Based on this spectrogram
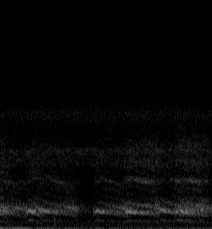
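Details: Crows in a field giving harsh, hoarse caws in a near-continuous run of drawn-out calls, dipping briefly midway, over a low rumble of background noise.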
